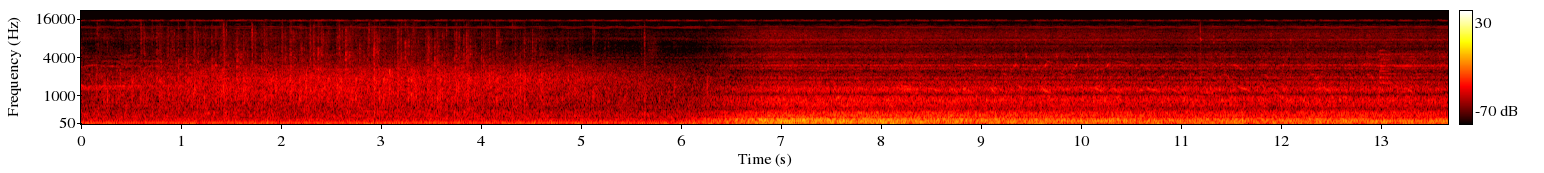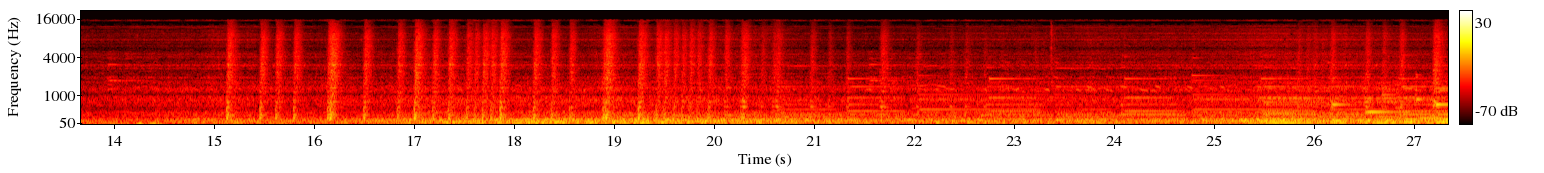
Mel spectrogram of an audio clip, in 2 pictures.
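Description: Opening of a drum and bugle corps field show. It starts quiet, then about six seconds in a loud low rumbling swell sets in. From about fifteen seconds it is joined by sharp percussion hits, and near the end by short pitched mallet-percussion notes.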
